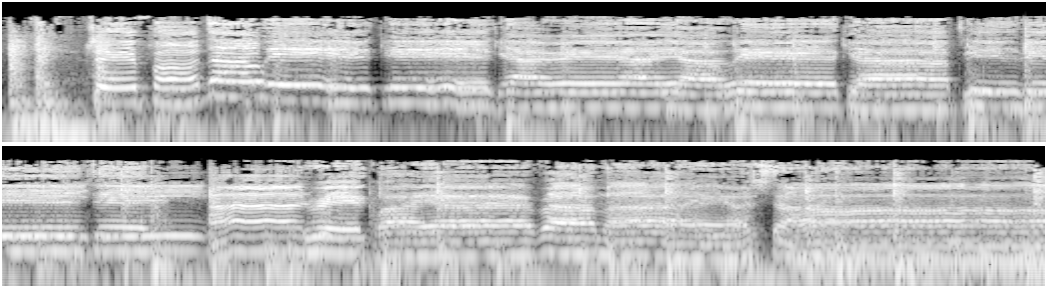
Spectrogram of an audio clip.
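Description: Music with a chanted, sung vocal over a steady backing.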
